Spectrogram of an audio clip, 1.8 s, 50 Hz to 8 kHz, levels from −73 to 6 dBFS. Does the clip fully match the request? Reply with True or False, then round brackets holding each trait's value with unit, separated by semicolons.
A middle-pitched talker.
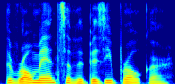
True (180 Hz)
